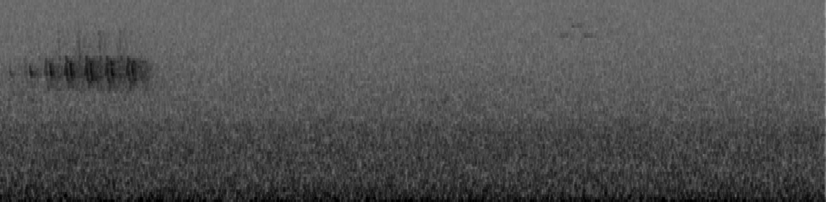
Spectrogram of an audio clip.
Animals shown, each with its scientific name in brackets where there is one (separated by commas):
Blackburnian Warbler (Setophaga fusca), Ovenbird (Seiurus aurocapilla)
